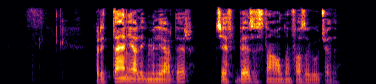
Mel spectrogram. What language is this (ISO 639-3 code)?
uzb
